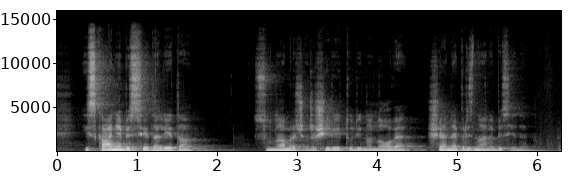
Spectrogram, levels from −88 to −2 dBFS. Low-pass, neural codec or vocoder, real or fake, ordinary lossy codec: 14.4 kHz; none; real; none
